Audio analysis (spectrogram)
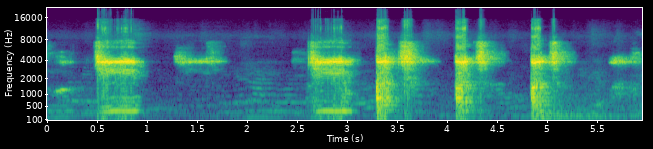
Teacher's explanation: जीम का मखरज जबान का बीच और उसके मुकाबिल ऊपर का तालु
